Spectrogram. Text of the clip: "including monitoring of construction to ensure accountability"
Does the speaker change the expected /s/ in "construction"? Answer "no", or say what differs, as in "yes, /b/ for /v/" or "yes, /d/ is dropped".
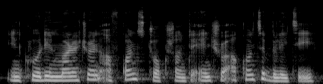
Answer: no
